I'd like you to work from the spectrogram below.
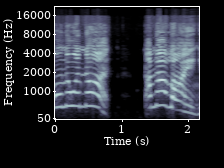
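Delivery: very high, swooping voice. Retelling his denial to someone accusing him of lying: voice getting a little higher. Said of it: "my voice getting a little higher".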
